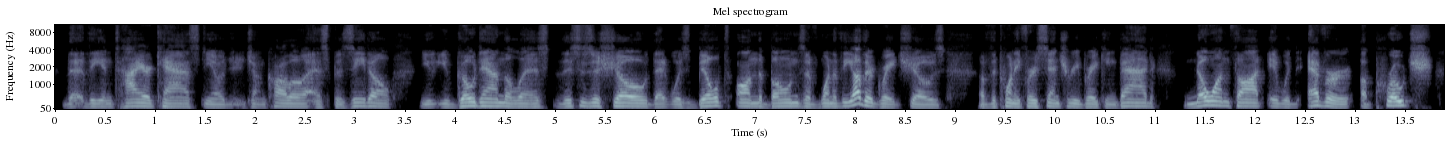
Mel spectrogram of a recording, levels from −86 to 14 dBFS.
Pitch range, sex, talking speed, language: 115-135 Hz, male, 190 wpm, English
